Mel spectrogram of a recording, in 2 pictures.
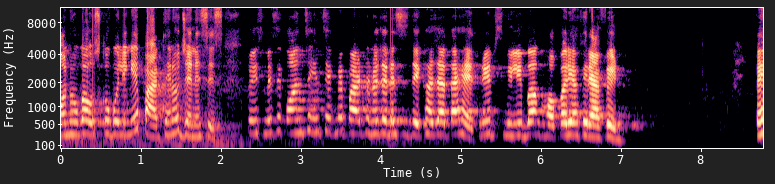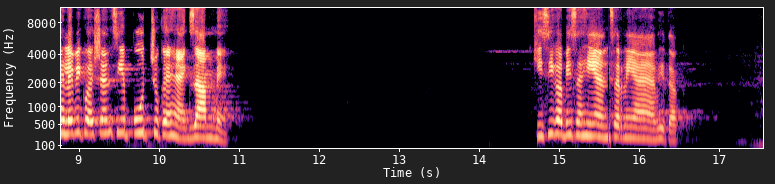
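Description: A young woman speaks calmly and clearly into a close microphone, pausing between phrases.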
